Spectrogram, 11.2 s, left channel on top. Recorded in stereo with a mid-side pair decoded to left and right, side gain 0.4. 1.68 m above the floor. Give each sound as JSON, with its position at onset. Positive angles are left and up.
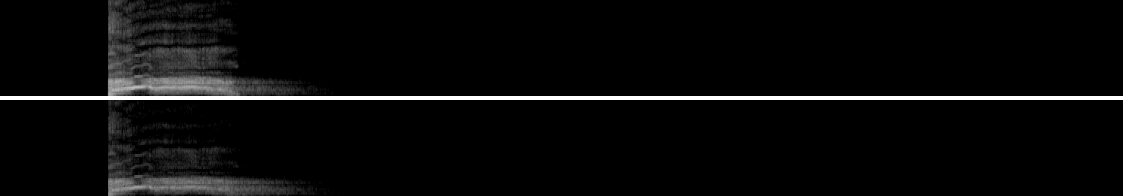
{"t": 1.1, "sound": "a scream", "azimuth_deg": 70, "distance_m": 0.5}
